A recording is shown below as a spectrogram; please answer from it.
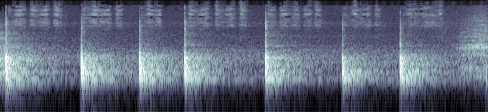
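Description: Pen or pencil writing by hand on paper, close and quiet, in seven short scratching strokes spaced roughly evenly over a few seconds, each starting sharply and fading, with no speech.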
